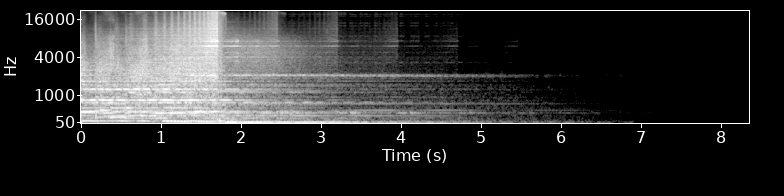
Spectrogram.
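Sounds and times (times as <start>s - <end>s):
lobby music: 0.0s - 5.5s.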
